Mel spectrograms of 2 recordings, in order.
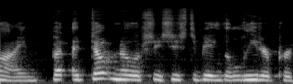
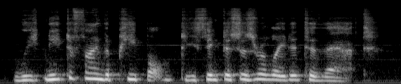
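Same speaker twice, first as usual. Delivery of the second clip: musing, piecing it together mid-thought. Voicing a woman who senses someone was here, speaking very quietly. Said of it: "She says it very quietly".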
